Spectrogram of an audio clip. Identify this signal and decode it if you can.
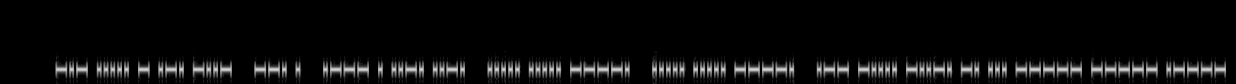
Morse code, heard as a keyed tone, about 34 wpm, 700 Hz. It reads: K5TRX GE JEFF 559 559 W6/NS001
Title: SOTA QSO Practice 35wpm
